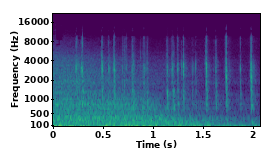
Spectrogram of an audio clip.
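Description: A quick, irregular run of sharp clicks, like typing on a keyboard, over a low rumble that slowly fades out.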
